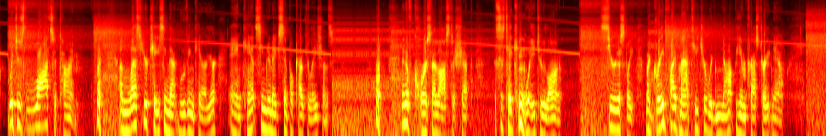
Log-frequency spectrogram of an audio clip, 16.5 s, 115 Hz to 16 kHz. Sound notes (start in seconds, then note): 1.8 chuckles; 7.5 chuckles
